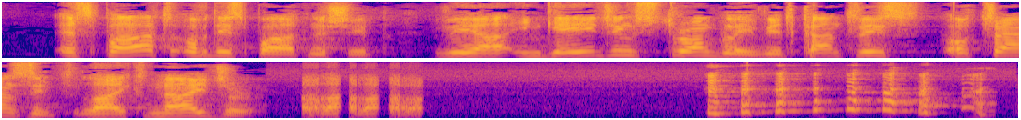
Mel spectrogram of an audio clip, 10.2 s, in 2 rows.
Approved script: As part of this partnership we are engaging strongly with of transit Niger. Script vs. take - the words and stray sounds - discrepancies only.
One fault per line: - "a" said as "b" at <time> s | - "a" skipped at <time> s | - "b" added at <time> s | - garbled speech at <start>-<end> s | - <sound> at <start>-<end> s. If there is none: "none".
- "countries" added at 4.0 s
- "like" added at 5.5 s
- laugh at 6.6-7.2 s
- laugh at 8.6-10.1 s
